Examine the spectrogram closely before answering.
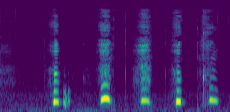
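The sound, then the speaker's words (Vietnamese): A person cries in a few short, wavering sobs and moaning wails, separated by breathy pauses, fairly faint and with no other sound around them. “Sao tự nhiên lại khóc?”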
